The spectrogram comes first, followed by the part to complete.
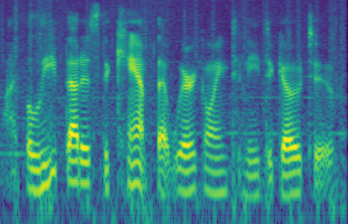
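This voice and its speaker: A man giving casual commentary on his roleplay game, thinking aloud in a halting way. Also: deep voice, faint music behind. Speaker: gamer narrating a roleplay playthrough.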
